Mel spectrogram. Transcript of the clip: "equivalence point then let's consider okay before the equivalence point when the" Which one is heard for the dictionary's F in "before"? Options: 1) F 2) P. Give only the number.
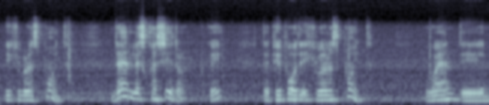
2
